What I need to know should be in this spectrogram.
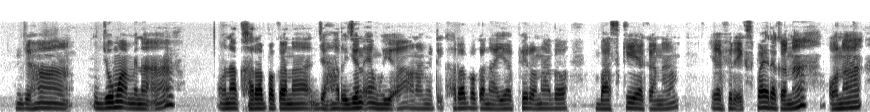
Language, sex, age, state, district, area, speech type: Santali, male, 30-45, Jharkhand, East Singhbhum, rural, spontaneous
